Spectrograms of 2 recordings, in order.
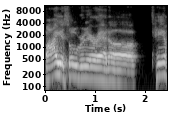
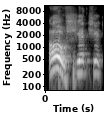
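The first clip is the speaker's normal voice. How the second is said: sudden swear; 6 semitones higher, 9 dB louder, slower than usual. Real, not acted. Sudden reaction to the race.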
